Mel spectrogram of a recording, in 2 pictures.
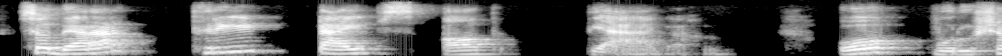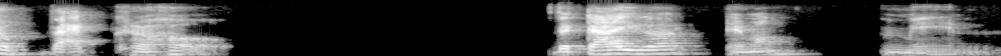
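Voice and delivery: normal talking voice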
